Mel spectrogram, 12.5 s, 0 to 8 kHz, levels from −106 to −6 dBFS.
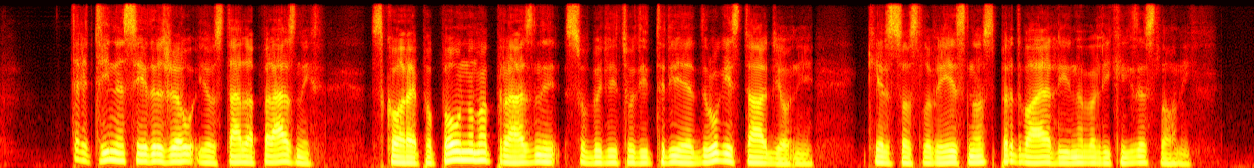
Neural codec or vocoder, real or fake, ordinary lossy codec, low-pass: codec, 16 kHz in and 24 kHz out, 0.6 kbps, FocalCodec, streaming, 2048 codes; fake; none; 7.2 kHz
